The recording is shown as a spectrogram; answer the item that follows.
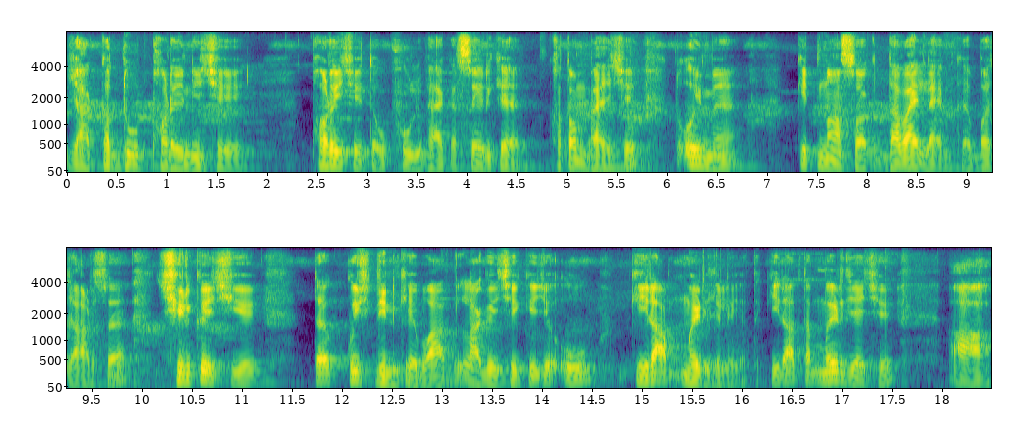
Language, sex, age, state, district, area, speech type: Maithili, male, 60+, Bihar, Saharsa, urban, spontaneous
